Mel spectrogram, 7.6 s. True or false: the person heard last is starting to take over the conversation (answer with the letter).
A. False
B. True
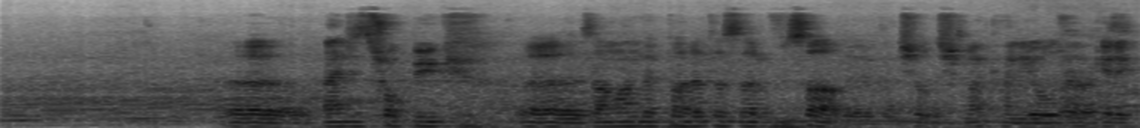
A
